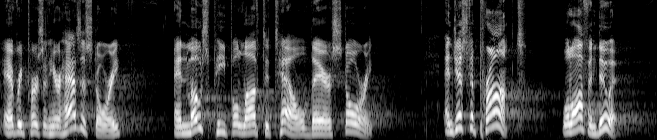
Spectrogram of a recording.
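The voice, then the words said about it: Southern US accent. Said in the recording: “with my accent, when I first moved here, people say, you're not from around here, are you? ... I know you're from the South.”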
